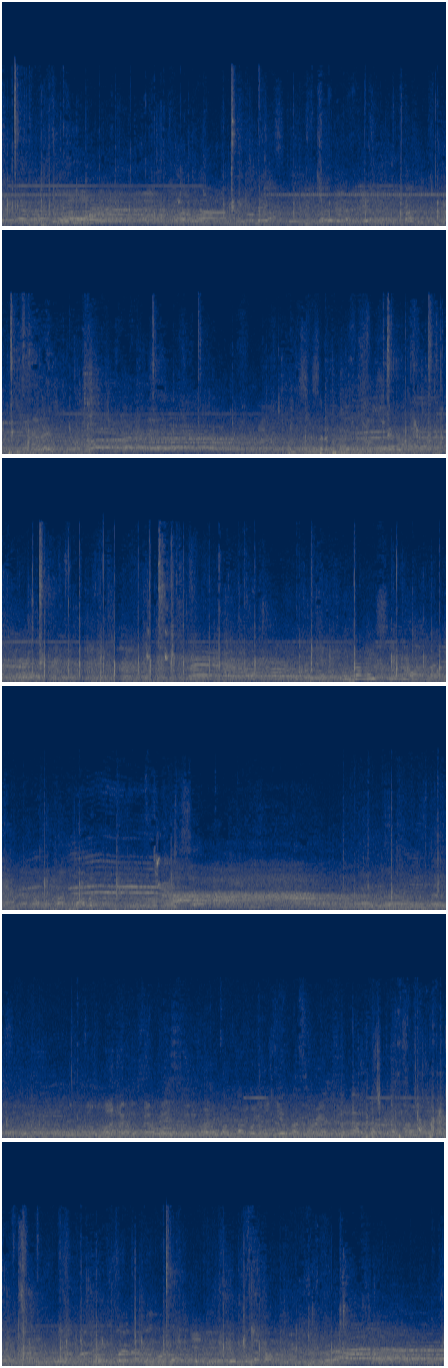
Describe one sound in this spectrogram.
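Fencers' feet stamp and shuffle on the floor.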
